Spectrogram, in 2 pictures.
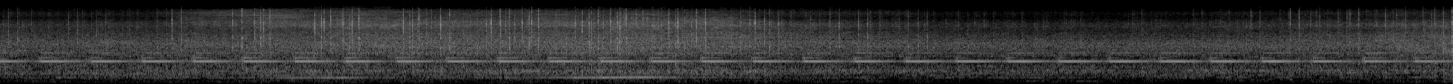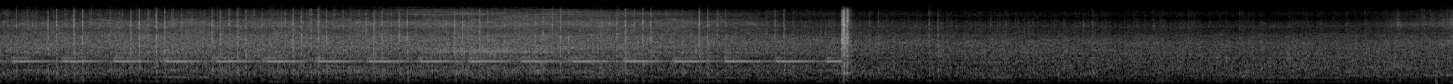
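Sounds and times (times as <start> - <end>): wheels clicking on track: 0.0 - 24.6
model train rattling: 0.0 - 29.0
electronic warning tone: 1.4 - 9.9.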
